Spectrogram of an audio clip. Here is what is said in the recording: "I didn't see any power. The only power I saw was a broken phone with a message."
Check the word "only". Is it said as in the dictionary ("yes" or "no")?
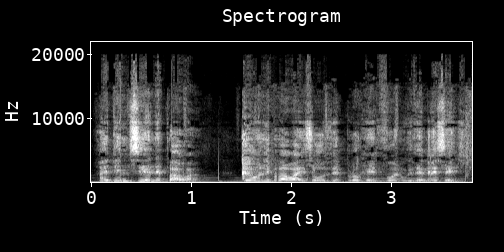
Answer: yes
